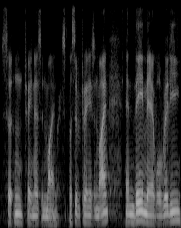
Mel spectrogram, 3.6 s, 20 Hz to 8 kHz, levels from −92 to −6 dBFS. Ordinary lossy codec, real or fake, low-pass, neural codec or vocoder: Opus, 32 kbps; fake; 7.2 kHz; codec, 16 kHz, 4 kbps, X-Codec, HuBERT features, trained on general audio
